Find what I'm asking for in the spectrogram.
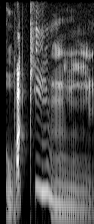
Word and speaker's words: Joaquin: Hold on, I didn't pronounce it correctly. Joaquin. Yes. Like, sounds like an Asian, like, weird food item.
